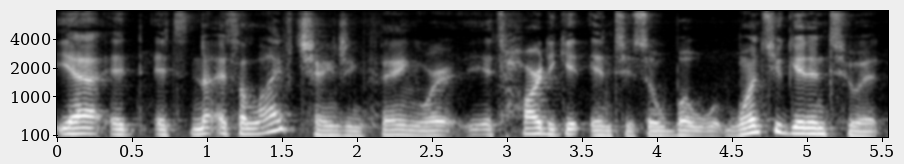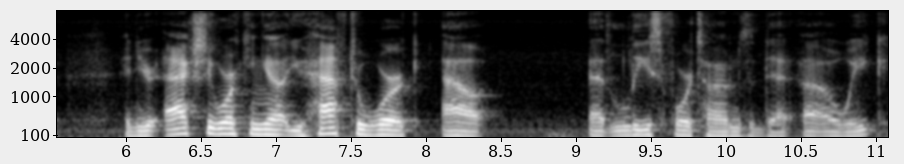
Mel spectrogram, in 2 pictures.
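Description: A man with a plain, everyday voice talks at a moderate pace and medium pitch, with ordinary pitch variation, on a very clean recording with a silent background. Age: 30s. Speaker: Marine Corps reservist, off-road enthusiast. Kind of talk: casual chat. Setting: small home studio room.

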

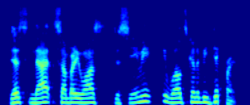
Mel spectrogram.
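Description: A man's fairly high voice, an ordinary speaking voice, with fairly even intonation. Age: 50s. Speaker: voice actor. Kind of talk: casual chat.

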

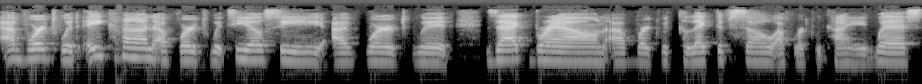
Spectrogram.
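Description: A woman with a Southern US accent, fairly low in pitch, with a bright, sharp tone, a fairly slow pace and fairly even intonation. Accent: Southern American English. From US South (Kentucky, Florida). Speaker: singer and author. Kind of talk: interview.

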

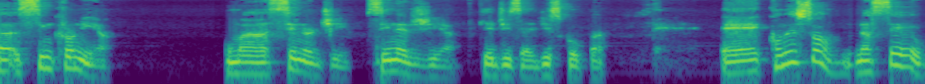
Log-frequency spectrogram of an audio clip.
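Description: This man talks at a very slow pace. His pitch sits in the medium range. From US, New York, Italian family. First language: English and Italian (speaking Portuguese). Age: 40s. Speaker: startup founder. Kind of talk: interview. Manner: hesitant, many fillers.

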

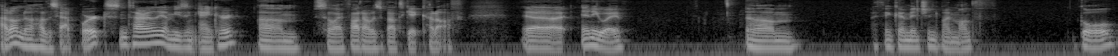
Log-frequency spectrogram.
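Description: Pausing long and often, a man talks at a moderate pace with a fairly low pitch and ordinary pitch variation. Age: 20s. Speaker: podcast host and music teacher. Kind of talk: casual solo monologue. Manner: halting, many fillers.

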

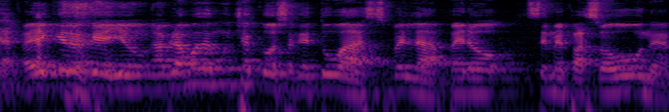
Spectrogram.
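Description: Against noticeable background noise and audible room echo, a man speaks at a high pitch with ordinary variation. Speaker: radio host. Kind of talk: interview.

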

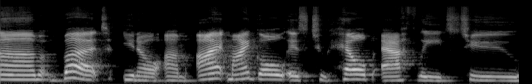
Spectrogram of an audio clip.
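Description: Over a silent background on a very clean recording, a woman's medium-pitched voice has a bright, sharp tone and ordinary pitch variation. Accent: New York. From Brooklyn, New York (Brownsville). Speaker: career transition coach. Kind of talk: interview.

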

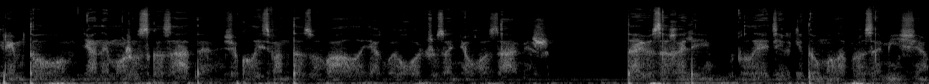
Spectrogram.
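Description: Whispering over noticeable background noise. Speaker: audiobook narrator. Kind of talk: ASMR audiobook reading, bedtime-story style. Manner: soft, slow, intimate, hushed narration.

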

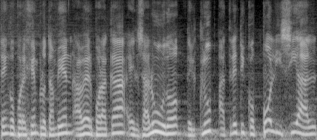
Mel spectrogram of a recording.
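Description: This man has a high voice and speaks at a moderate pace. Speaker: sports radio host. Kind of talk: radio sports show. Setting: remote broadcast from a sports club.

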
